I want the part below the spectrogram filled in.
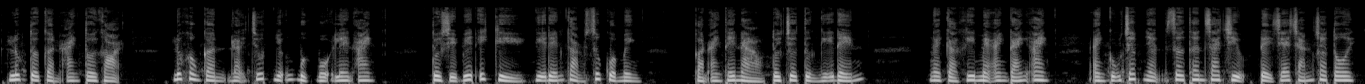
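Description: A woman's voice: on the low side, moderate pace, warm tone, dry recording, clean studio sound. A woman narrating a first-person story in an earnest, emotional reading.

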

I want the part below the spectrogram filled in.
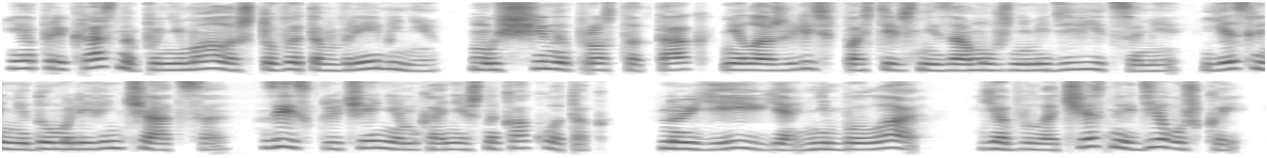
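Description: A woman's voice: medium pitch, fairly even intonation, a little fast, few pauses, dark tone, no echo, clean studio sound. A woman reading a first-person audiobook with an indignant, sarcastic, emotional delivery. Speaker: audiobook narrator.

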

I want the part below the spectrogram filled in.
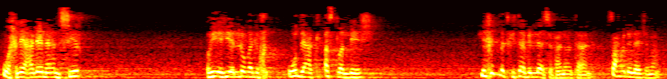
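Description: A man's voice: high voice, fast, long pauses, darkish tone, slight background noise. A man teaching grammar to a class, often checking with them through rhetorical questions. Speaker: sheikh teaching Arabic grammar. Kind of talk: classroom lesson. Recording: dull lo-fi recording.

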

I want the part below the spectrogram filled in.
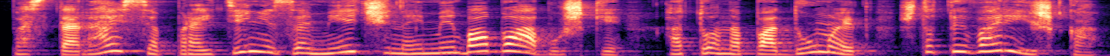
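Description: A woman's voice: fairly high pitch, animated, moderate pace. A woman doing a caring, motherly actress. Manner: caring, coaxing. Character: kind, fussing adult actress, motherly.

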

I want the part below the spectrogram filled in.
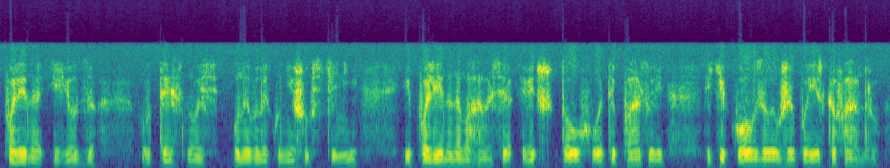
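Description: A man narrating an audiobook with a lively, expressive reading. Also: on the low side, quick pace, no echo. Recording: dull, lo-fi, dry.

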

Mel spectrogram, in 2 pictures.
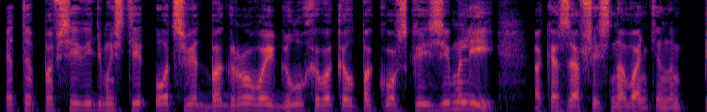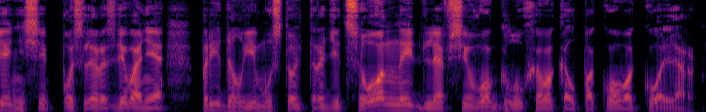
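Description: A man's voice: medium pitch, measured pace, no echo. Guy reading an audiobook, wry and mock-solemn, dry close mic. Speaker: audiobook narrator. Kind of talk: scripted narration.

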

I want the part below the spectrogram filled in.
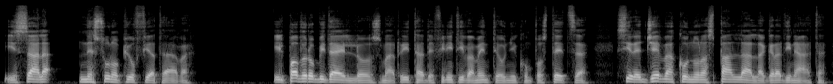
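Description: A man reading a novel aloud on radio in a steady, even storytelling manner. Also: on the low side, a little fast, dry recording, clean studio sound. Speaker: narrator.

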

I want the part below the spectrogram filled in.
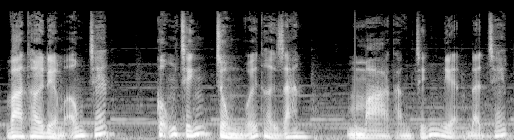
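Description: A man with a low voice narrates a scripted horror tale, his pitch rising and falling dramatically as he dwells on the grim details. Faint music plays behind him. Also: big pitch swings, a little slow, a little mellow. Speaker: storyteller.

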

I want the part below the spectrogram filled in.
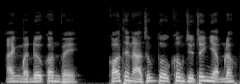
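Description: A man voicing a curt, cold woman doctor who scolds sharply and fast. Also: mid-range voice, a little mellow, no echo, studio quality, lightly acted. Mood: irritated.

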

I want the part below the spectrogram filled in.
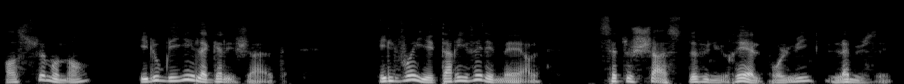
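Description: A man reading a classic novel aloud as audiobook narration, expressive and measured. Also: mid-range voice, creaky, breathy edge, dry recording. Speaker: audiobook reader. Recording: dull lo-fi recording.

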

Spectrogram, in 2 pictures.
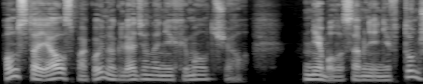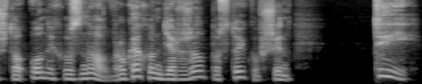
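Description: A man narrating an audiobook in a measured, even storytelling manner. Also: mid-range voice, dry recording. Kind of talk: audiobook reading.

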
